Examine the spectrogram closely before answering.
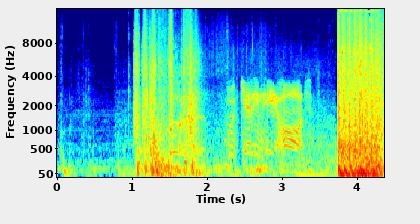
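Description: A rifle fires loud bursts of shots.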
